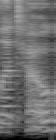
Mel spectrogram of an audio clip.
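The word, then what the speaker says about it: L'eto: cafe I think it's I think it's pronounced Leto because it's l apostrophe e-t-o so um I walked past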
